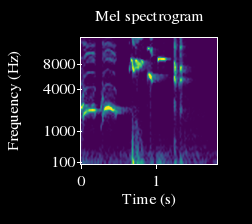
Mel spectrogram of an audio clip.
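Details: Short excerpt of orange-headed thrush song for training young birds: two drawn whistles followed by quick, very high squeaky notes and clicks.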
